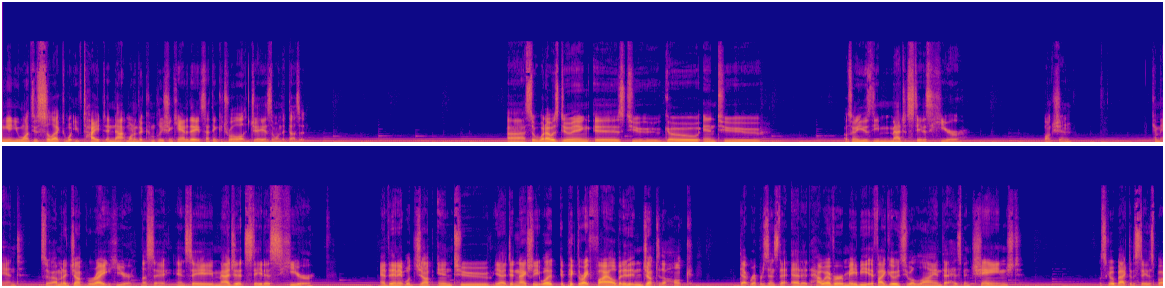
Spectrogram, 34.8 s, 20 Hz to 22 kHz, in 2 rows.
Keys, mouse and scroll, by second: 6.9 Return, 9.4 click, 11.2 click.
